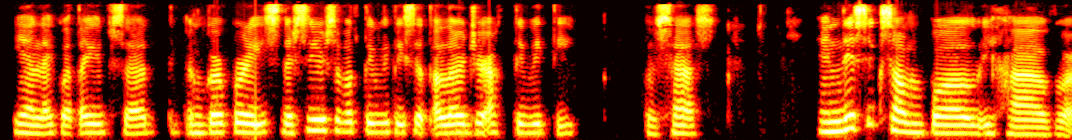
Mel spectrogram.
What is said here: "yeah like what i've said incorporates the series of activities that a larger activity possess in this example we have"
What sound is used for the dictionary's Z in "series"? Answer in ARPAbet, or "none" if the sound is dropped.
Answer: S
